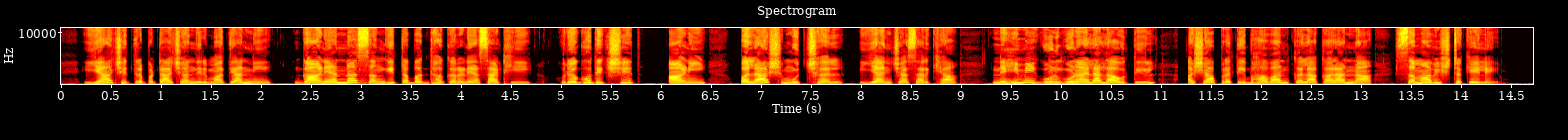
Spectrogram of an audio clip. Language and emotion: Marathi, neutral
